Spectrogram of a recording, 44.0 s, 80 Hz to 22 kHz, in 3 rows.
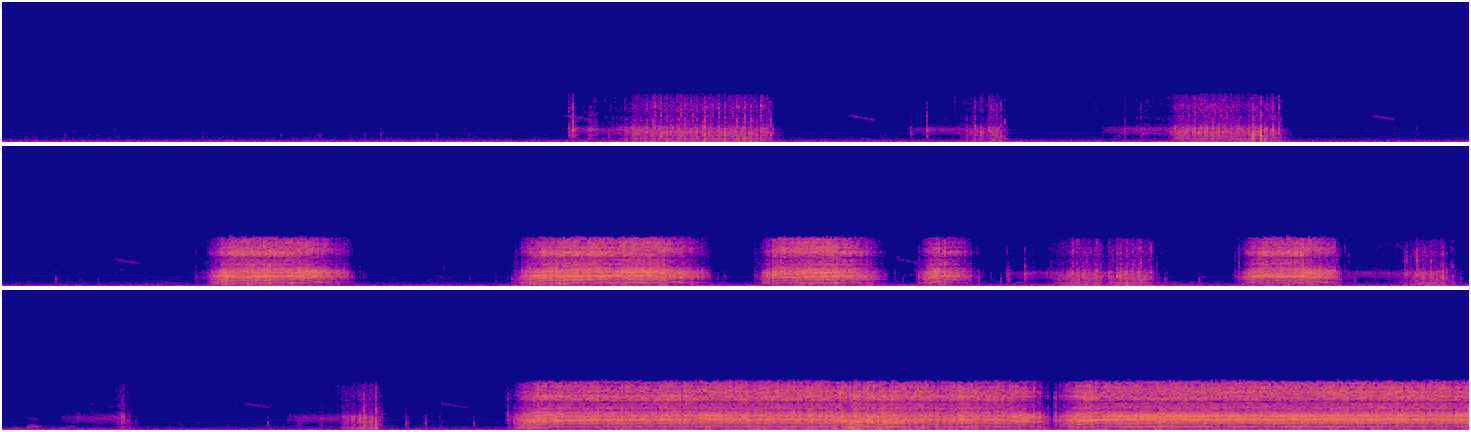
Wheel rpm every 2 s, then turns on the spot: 0, 0, 0, 20, 0, 10, 10, 0, 60, 40, 70, 50, 10, 40, 10, 0, 10, 120, 160, 120, 150, 160.
6-8 10-12 20-22 24-26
